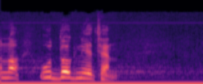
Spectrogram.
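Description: A man speaking into a microphone, breaking off about a second in, followed by a pause with only a faint steady hum.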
